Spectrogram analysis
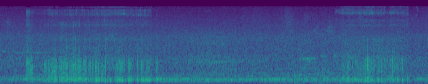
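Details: Low, steady rumbling snore with uneven rasping bursts over continuous room noise; snoring during sleep.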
